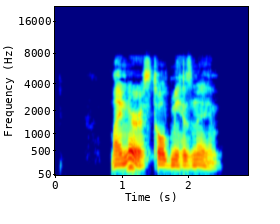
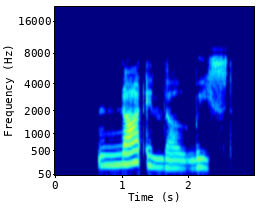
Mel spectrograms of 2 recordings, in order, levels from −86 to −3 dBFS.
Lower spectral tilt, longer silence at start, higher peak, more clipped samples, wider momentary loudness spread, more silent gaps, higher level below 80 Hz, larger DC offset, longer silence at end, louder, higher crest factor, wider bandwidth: first, -5.5 dB/octave vs -2.5 dB/octave; first, 0.85 s vs 0.65 s; first, -4 dBFS vs -22 dBFS; neither; second, 14 LU vs 17 LU; neither; first, -62 dBFS vs -84 dBFS; neither; about the same, 0.5 s vs 0.4 s; first, -18 LUFS vs -42 LUFS; second, 16 dB vs 22 dB; second, 7.8 kHz vs 10 kHz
